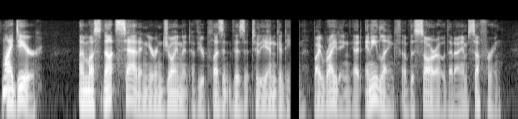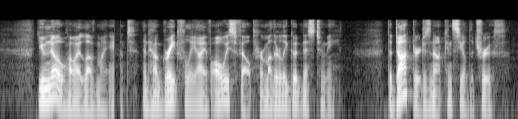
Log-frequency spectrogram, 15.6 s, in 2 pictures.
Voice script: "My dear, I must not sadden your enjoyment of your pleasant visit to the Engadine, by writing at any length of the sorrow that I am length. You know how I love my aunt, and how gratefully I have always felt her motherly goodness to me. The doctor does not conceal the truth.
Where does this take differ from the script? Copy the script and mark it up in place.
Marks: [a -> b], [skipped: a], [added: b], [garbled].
"My dear, I must not sadden your enjoyment of your pleasant visit to the Engadine, by writing at any length of the sorrow that I am [length. -> suffering] You know how I love my aunt, and how gratefully I have always felt her motherly goodness to me. The doctor does not conceal the truth.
